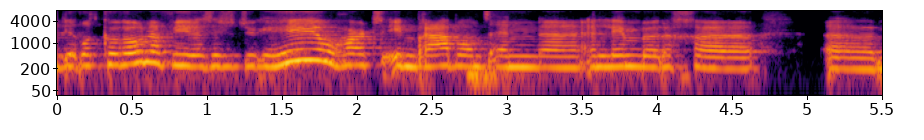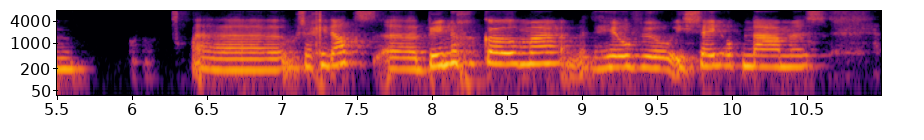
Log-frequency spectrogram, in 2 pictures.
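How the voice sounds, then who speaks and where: A woman from the Netherlands hosts a casual podcast interview, talking in a chatty, searching way with plenty of fillers. Her voice sits a touch higher than most. She sounds loose and conversational. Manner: chatty, searching for words, laughs easily. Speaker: podcast host.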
